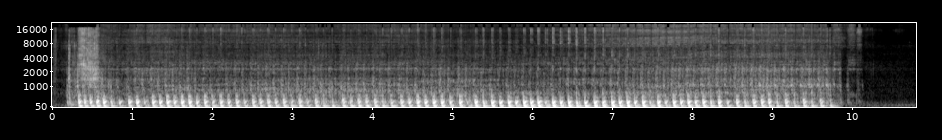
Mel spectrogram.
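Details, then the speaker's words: 1998 Yamaha XT350 single-cylinder with lumpy, uneven thumping at idle that dies within 5–20 seconds unless held near 3,000 rpm with its sticky throttle; the owner says the sound comes from the intake, and the cause is not found. "It dies always. Anywhere from like 5 seconds to 20 seconds, it'll die unless I put it right at 3,000 RPM, which is easy because my throttle is sticky."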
